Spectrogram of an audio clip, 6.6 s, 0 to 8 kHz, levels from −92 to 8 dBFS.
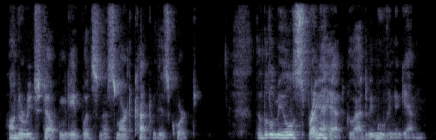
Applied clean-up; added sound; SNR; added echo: none; none; none; none.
